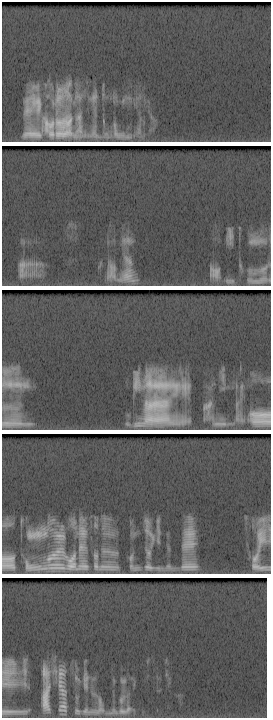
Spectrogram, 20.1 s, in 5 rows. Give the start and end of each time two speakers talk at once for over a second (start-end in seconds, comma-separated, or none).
0.6-2.2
